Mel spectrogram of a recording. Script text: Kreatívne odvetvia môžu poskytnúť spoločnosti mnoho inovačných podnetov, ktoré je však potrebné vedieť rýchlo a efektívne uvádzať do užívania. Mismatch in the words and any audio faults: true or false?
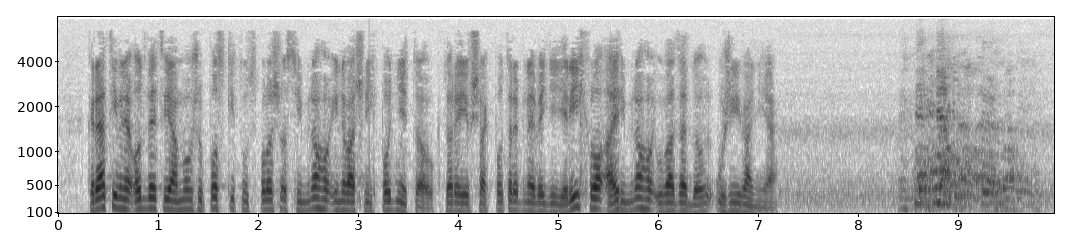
true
